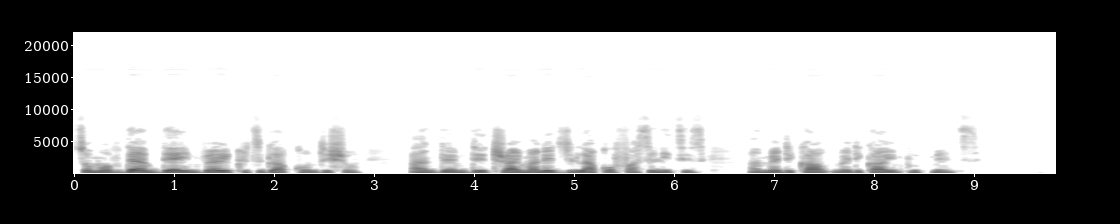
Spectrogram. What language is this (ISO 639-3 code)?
pcm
